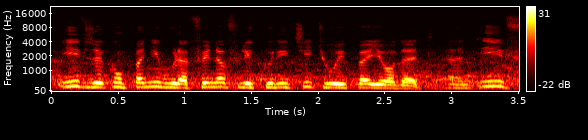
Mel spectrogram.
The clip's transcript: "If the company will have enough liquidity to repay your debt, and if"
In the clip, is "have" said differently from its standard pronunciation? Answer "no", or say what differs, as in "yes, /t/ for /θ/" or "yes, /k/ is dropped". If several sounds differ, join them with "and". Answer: yes, /f/ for /v/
